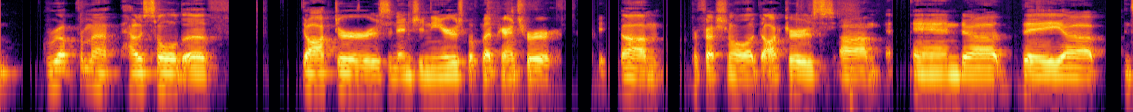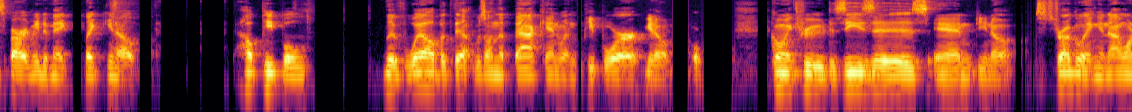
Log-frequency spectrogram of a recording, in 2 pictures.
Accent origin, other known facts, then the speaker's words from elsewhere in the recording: Boston, Massachusetts, United States; I'm from Boston.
